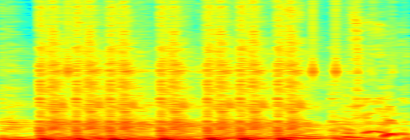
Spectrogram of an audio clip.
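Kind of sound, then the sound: sound effect, gunshot sound effect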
